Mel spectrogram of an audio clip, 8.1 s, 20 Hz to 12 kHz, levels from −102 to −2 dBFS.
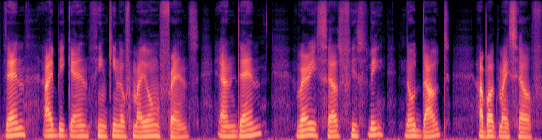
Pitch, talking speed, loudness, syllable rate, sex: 130 Hz, 120 wpm, -22 LUFS, 3.7 syllables/s, male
